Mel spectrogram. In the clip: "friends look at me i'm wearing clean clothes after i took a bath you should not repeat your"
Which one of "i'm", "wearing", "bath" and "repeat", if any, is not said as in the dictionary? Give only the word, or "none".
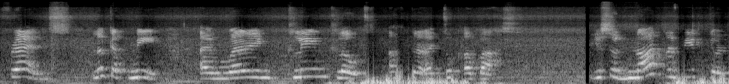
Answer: bath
